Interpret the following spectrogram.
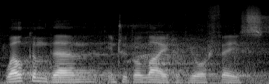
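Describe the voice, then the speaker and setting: A man's voice: on the low side, darkish tone. A male priest recites liturgical prayer solemnly and formally. His voice rings through a large church with cathedral echo and long reverb. There is faint noise behind him. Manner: measured, formal phrasing.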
